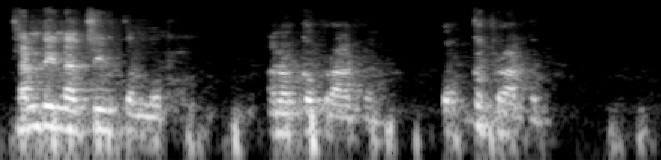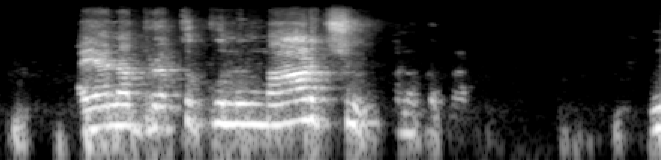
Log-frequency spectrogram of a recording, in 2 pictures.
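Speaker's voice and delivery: ordinary talk, nothing marked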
